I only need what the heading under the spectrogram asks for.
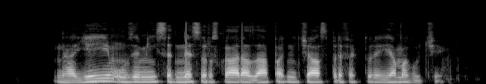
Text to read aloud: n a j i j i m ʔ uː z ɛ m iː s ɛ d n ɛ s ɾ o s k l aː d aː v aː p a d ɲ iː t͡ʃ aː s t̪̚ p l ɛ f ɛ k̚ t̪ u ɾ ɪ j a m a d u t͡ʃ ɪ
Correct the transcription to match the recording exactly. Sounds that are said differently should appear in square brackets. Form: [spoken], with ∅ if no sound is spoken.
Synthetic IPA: n a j [ɛ] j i m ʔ uː z ɛ m iː s ɛ d n ɛ s ɾ o s k l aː d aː [z] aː p a d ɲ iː t͡ʃ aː s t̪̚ p [ɾ] ɛ f ɛ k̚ t̪ u ɾ ɪ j a m a [ɡ] u t͡ʃ ɪ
